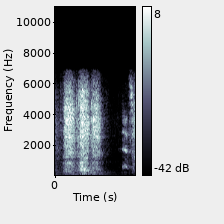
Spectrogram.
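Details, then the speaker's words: 1988 Toyota Supra MKIII with 1JZ, modified steering knuckle, bump stops ground, steering damper removed: rough scraping rub in bursts at full steering lock; tyre still grinding on the sway bar, wheel spacers planned. "you can hear it's still grinding on the sway bar so there's still more potential to get angle out of this"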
